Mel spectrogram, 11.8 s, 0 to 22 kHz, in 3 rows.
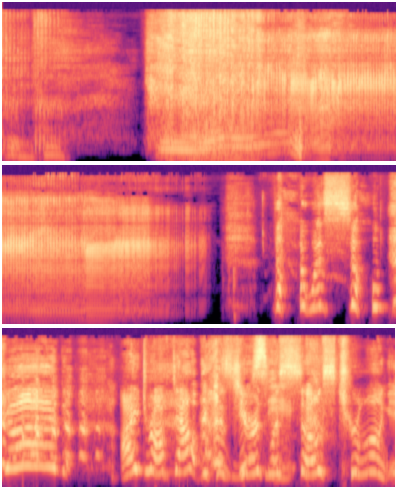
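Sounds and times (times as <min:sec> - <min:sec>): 
speech: 0:00.0 - 0:00.8
arm farts made by two people blowing on their arms: 0:01.4 - 0:06.1
laughter: 0:06.6 - 0:11.2.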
